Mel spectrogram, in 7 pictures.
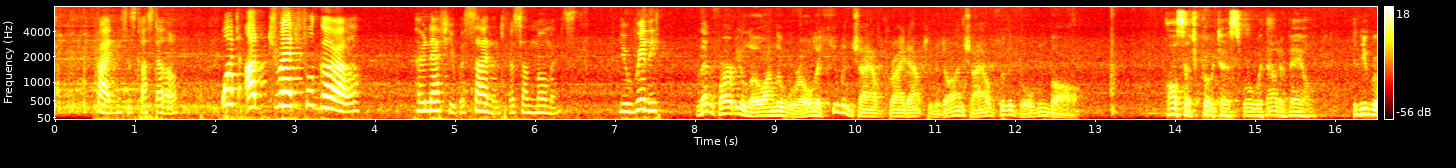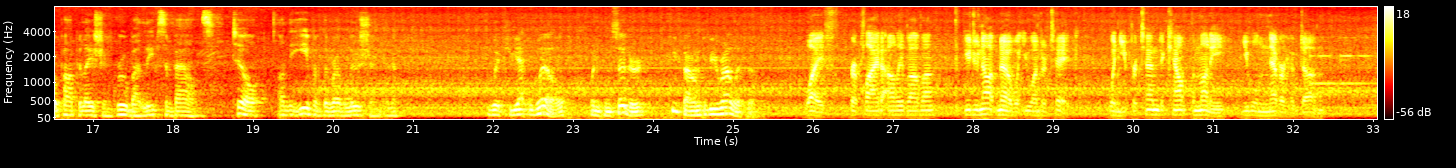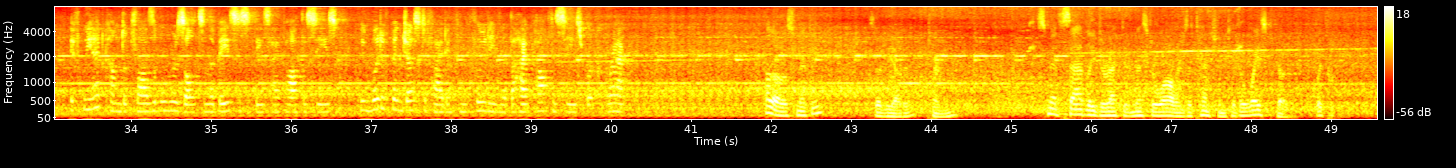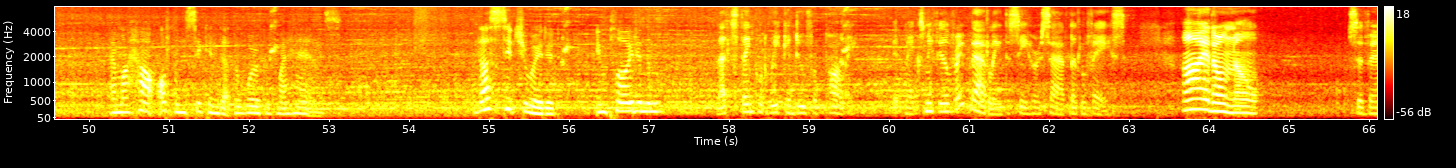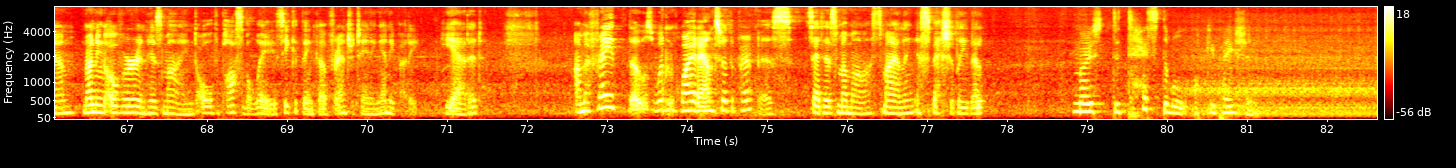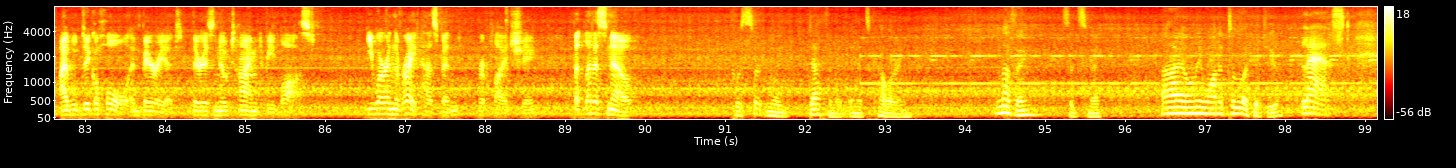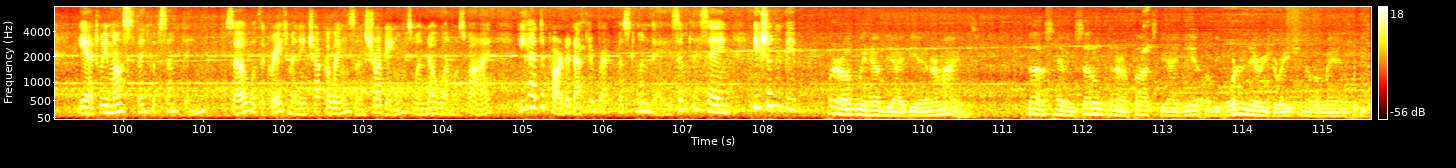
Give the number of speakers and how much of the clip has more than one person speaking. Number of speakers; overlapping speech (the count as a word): nine, no overlap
